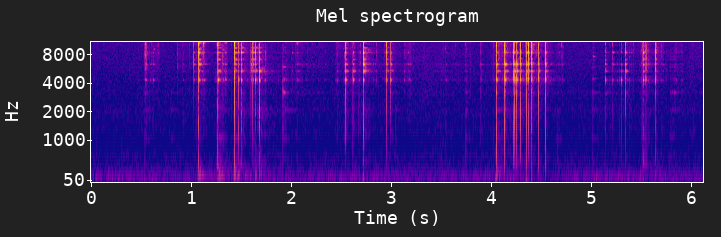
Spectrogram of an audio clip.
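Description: A fingertip presses down on larger brown eggshell pieces lying beside a pile of eggshell flakes on a plate, crushing them. Short, bright, brittle crackles and clinks come in quick clusters, each snap dying away almost instantly over a quiet background.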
